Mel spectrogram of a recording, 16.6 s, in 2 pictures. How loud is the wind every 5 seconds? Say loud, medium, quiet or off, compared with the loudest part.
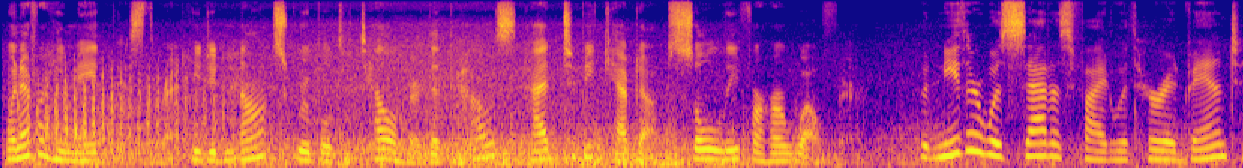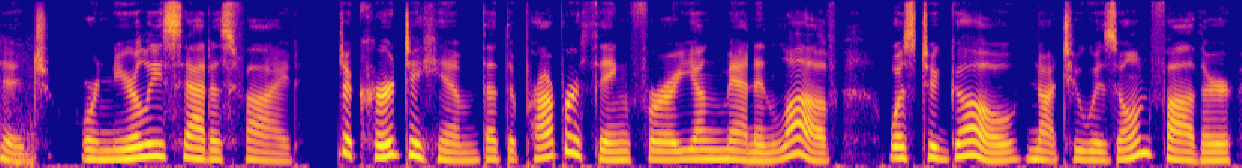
loud, medium, off, off.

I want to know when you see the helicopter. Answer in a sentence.
You can hear the helicopter from 0.0 to 1.7 s.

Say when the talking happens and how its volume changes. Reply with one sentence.
You can hear the talking from 0.0 to 16.5 s, at a steady volume.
